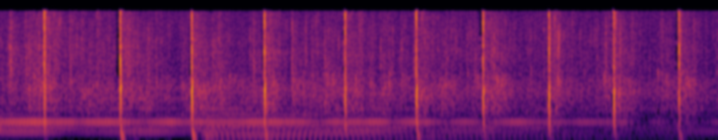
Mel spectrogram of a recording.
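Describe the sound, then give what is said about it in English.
A church audience claps in praise of God after a prayer, about ten sharp, evenly spaced claps at a steady beat, with a low sustained musical tone humming underneath and no talking. “Can we give God one more hand clap of praise today?”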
